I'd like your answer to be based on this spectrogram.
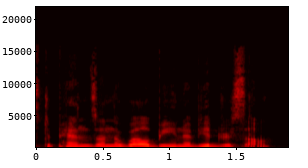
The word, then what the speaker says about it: Yggdrasil: So the cosmos, speaking of, were supported by a huge ash tree called Yggdrasil. – Yggdrasil. – You probably know how to say it. – Idris Elba. – No. – Idris Elba? – Not Idris Elba. No. Yggdrasil.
